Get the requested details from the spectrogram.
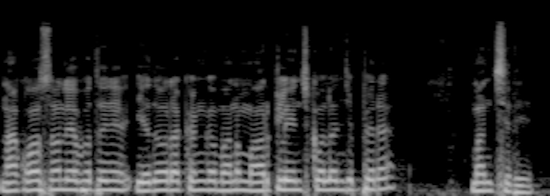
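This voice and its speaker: High-voiced man preaching a sermon. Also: monotone, quick pace, dark tone. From India. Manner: preaching with repeated rhetorical questions to the congregation. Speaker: pastor.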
